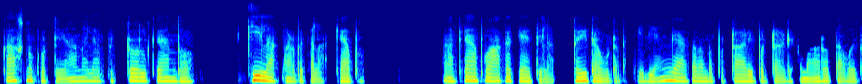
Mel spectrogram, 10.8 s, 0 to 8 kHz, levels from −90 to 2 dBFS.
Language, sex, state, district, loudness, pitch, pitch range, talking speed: Kannada, male, Karnataka, Chamarajanagar, -36 LUFS, 120 Hz, 110-130 Hz, 135 wpm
